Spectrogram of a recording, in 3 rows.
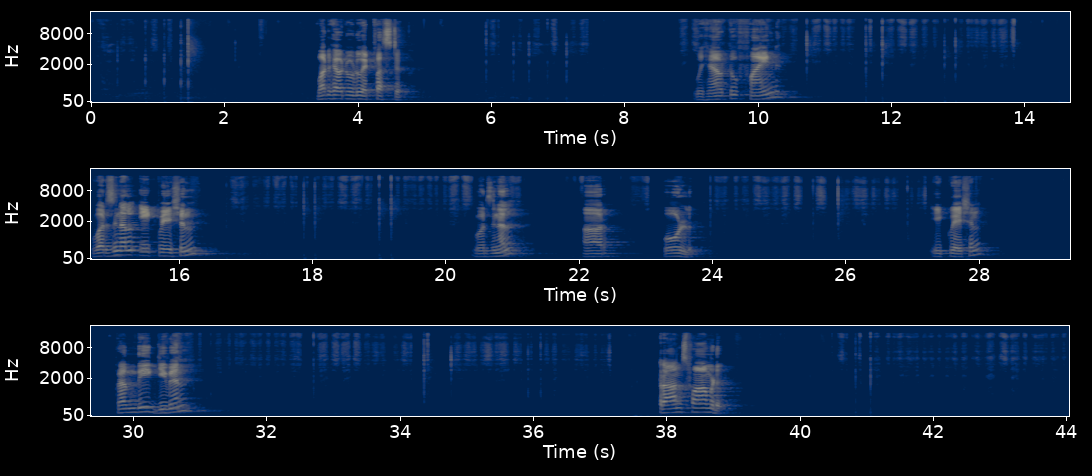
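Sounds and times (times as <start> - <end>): chalk scratching on chalkboard: 0.0 - 1.7, 5.9 - 7.7, 8.7 - 14.0, 16.6 - 20.4, 21.0 - 23.2, 23.9 - 27.3, 30.7 - 37.3, 40.4 - 44.0
chalk tapping on board: 0.1 - 1.7, 5.9 - 7.5, 10.6 - 14.0, 16.7 - 20.4, 23.9 - 27.3, 31.0 - 37.2, 40.5 - 44.0.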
